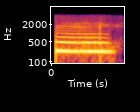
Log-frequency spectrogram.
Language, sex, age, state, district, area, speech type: Maithili, female, 30-45, Bihar, Samastipur, rural, conversation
